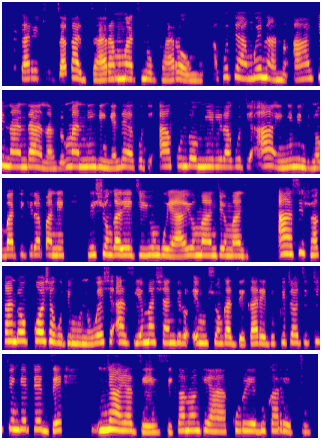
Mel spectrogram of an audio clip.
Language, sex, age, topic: Ndau, female, 18-24, health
